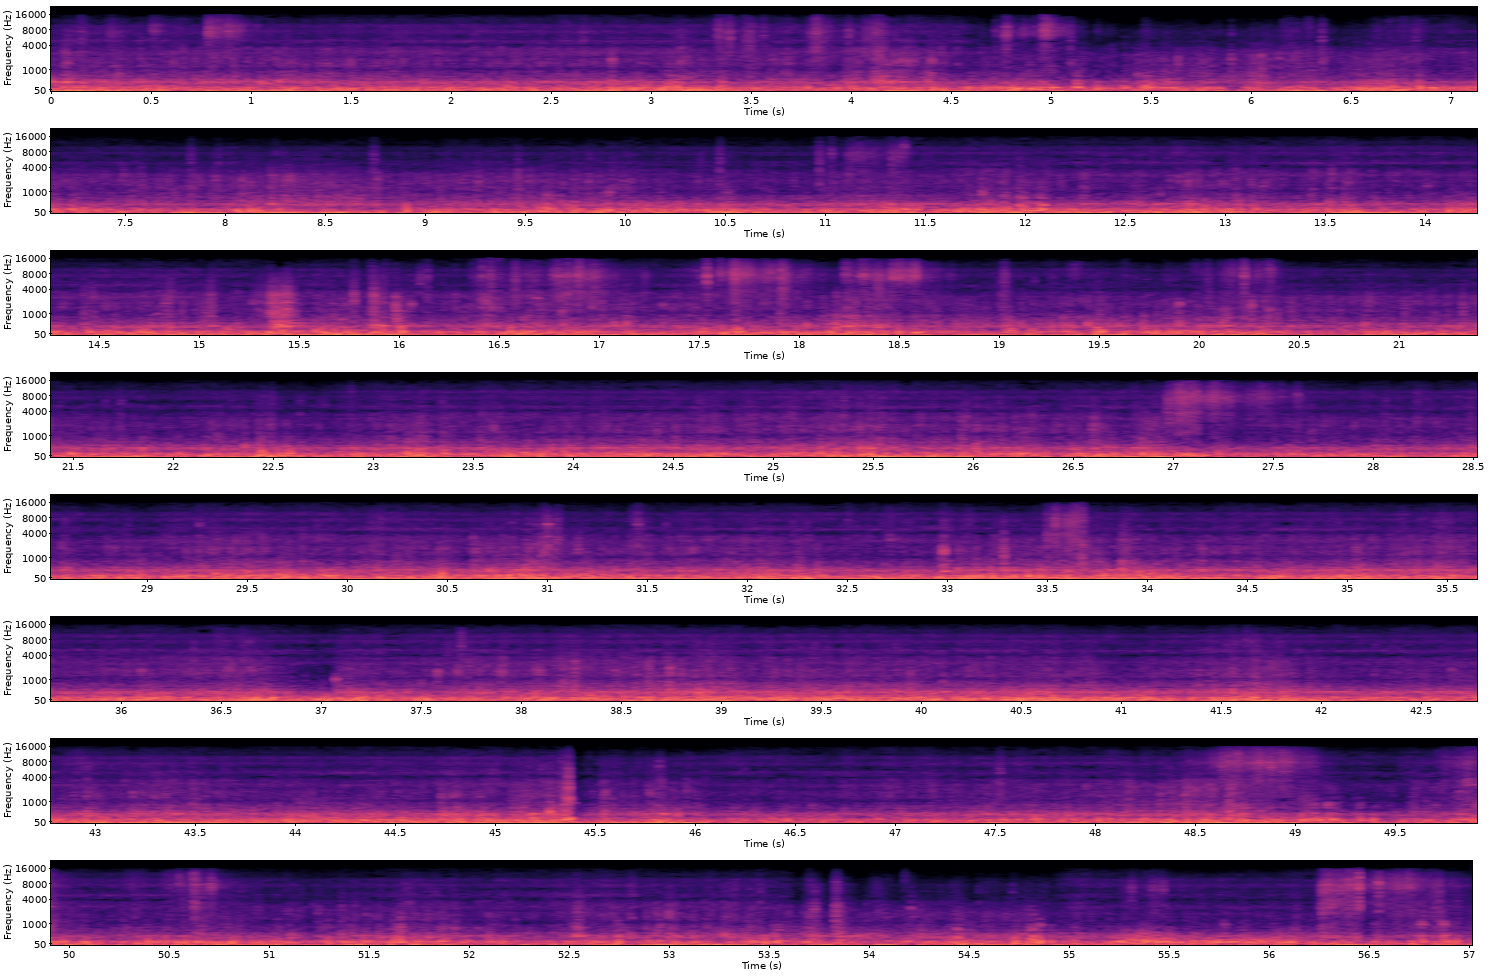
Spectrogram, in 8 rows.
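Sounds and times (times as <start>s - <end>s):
bike tyres rumbling on dirt: 0.0s - 57.0s.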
